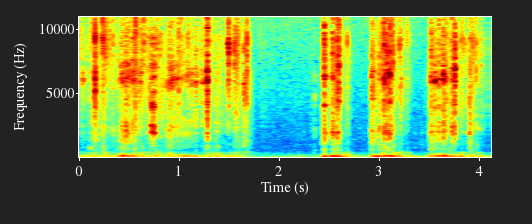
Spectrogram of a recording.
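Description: A palm-sized, speckled solid green soap bar, held in the fingers of a hand with dark painted nails, is shaved and scraped with a metal blade, and the curls fall onto a wooden surface. The blade makes soft, crackly scraping strokes in uneven bursts, each with a low, dull body and a bright, crisp edge. Quieter pauses fall between the passes.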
